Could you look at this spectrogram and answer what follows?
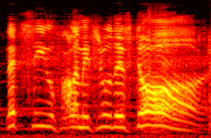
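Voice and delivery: ordinary talk, nothing marked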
